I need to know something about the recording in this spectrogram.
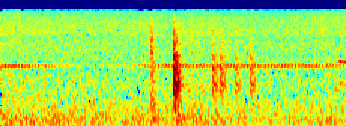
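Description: A car's rear hatch clicks open.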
